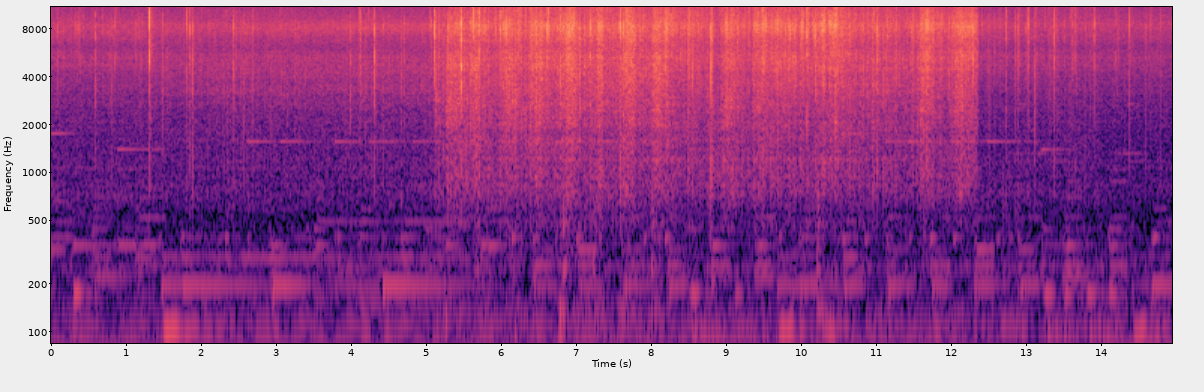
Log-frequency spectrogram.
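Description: Fried rice with diced bell pepper and onion sizzling in an oiled frying pan as it is stirred, with scattered clicks. The sizzle grows much louder about five seconds in and drops back about seven seconds later. Background music plays underneath.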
